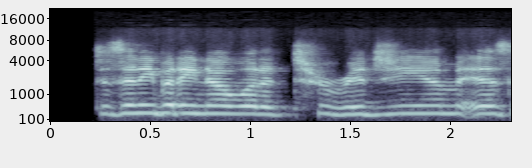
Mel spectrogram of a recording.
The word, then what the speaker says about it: pterygium: anybody know what a pterygium is it starts with a p it's a silent p p t it's a growth of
